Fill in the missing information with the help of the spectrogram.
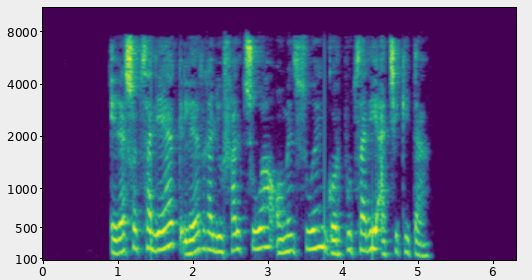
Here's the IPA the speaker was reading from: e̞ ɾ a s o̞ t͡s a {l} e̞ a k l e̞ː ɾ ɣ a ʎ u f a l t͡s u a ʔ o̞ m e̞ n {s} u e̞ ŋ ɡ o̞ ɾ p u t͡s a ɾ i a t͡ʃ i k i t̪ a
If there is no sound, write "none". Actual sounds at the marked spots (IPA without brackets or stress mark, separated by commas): ʎ, s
